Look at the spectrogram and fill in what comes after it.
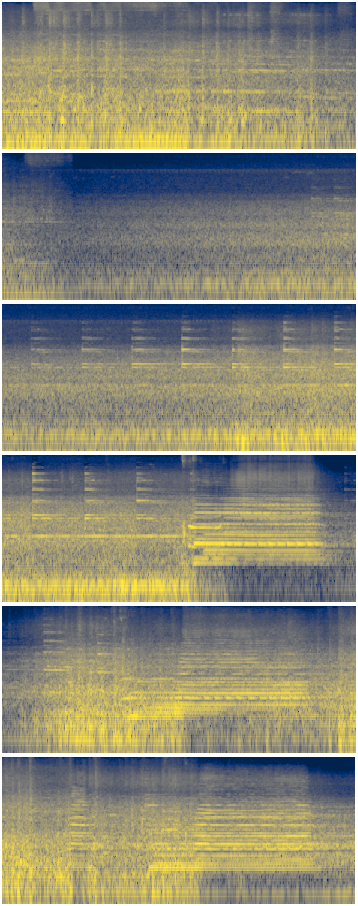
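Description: A passenger train rolls past with steady wheel-and-rail noise that fades away. Then a grade-crossing bell rings at an even pace while a diesel locomotive approaches, and the locomotive's air horn sounds several long blasts for the crossing.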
